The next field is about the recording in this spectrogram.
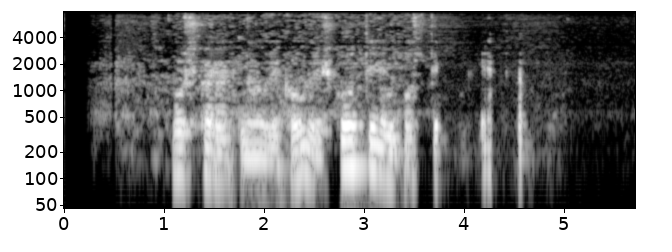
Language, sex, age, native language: Icelandic, male, 30-39, Icelandic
